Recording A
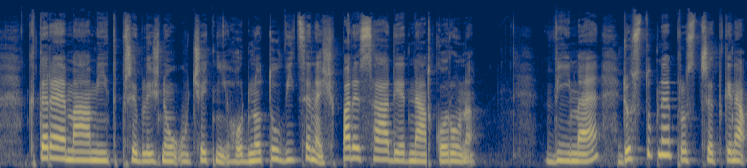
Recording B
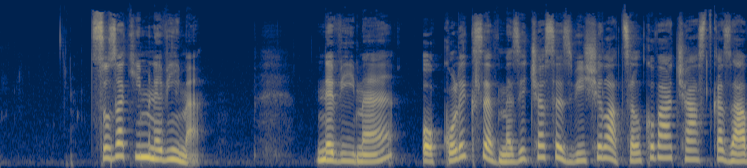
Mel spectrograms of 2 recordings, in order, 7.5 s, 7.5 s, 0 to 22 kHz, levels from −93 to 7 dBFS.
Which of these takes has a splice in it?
A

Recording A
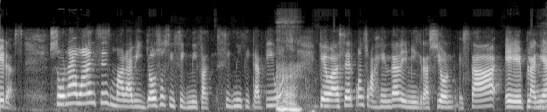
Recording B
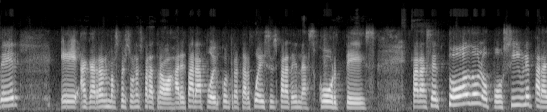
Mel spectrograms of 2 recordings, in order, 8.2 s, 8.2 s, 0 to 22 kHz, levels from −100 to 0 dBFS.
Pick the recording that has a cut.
B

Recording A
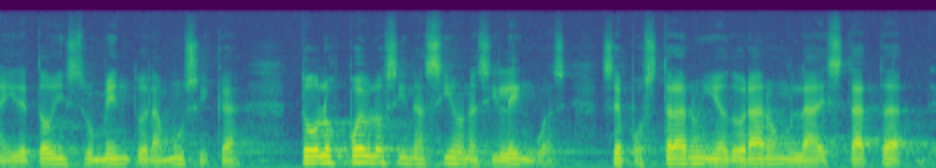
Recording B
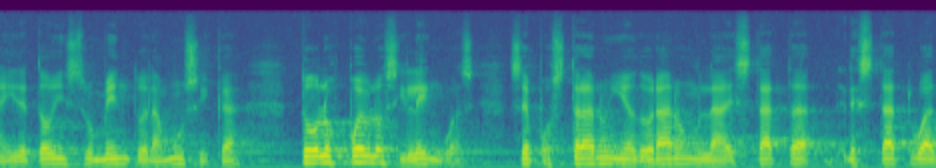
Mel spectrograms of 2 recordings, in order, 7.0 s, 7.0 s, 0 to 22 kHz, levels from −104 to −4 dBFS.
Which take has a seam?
B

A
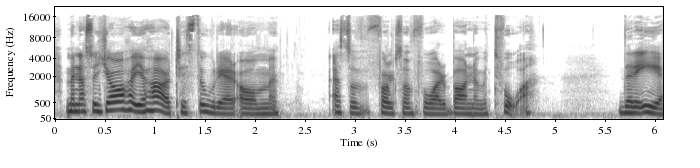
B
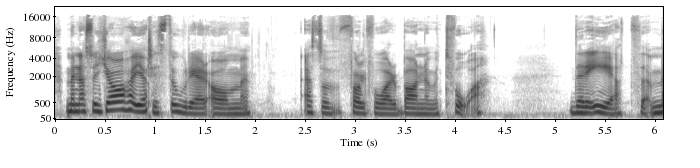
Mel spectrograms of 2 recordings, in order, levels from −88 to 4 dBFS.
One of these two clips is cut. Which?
B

